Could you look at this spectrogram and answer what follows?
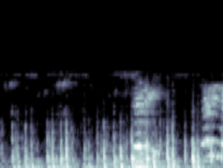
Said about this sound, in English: They became alert at the sound of approaching hoofbeats.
